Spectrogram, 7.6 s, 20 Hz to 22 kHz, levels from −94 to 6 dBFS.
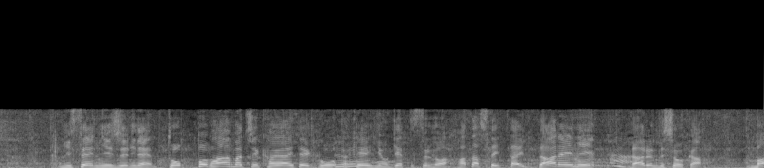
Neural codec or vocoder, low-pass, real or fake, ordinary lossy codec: codec, 16 kHz, 16 kbps, FunCodec, trained on LibriTTS, 50 frames a second; none; fake; none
